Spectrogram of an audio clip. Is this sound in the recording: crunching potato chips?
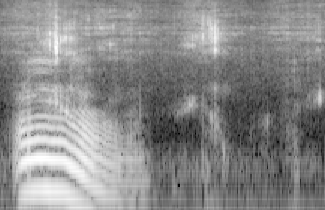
yes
